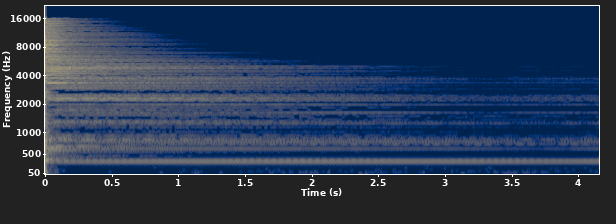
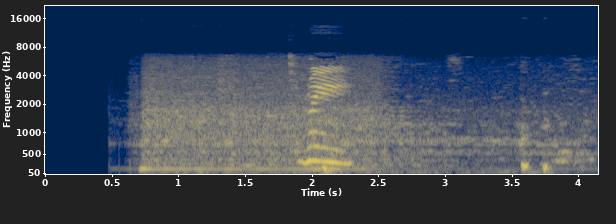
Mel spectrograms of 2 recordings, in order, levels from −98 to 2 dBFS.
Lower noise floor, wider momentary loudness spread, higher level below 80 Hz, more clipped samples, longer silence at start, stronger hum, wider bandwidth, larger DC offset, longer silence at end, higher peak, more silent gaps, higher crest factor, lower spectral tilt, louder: first, -61 dBFS vs -43 dBFS; about the same, 25 LU vs 26 LU; second, -90 dBFS vs -58 dBFS; neither; second, 0 s vs 0.7 s; neither; first, 16.5 kHz vs 7 kHz; neither; first, 2.3 s vs 0 s; about the same, -2 dBFS vs -2 dBFS; neither; first, 34 dB vs 22 dB; second, 3.5 dB/octave vs -6 dB/octave; second, -32 LUFS vs -22 LUFS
